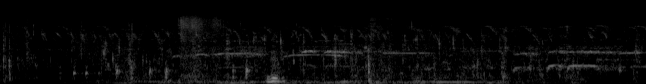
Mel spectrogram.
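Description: Red junglefowl in a pen cluck and call in short repeated bursts, with a brief flurry of wing flapping and other birds chirping around them, moderately close against a quiet outdoor background.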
